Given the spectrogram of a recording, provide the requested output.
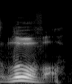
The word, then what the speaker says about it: Louisville: there we go now you know how to pronounce the city it's Louisville say it like you got a mouthful bourbon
